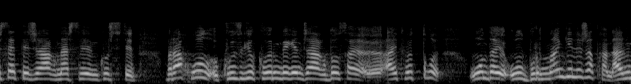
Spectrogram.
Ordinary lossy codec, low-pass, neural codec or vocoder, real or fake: none; 7.2 kHz; vocoder, 44.1 kHz, 128 mel bands, Pupu-Vocoder; fake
